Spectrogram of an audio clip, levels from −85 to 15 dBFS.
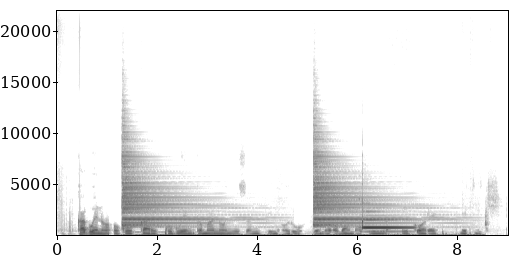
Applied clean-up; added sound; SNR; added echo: none; Gong; 6 dB; none.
